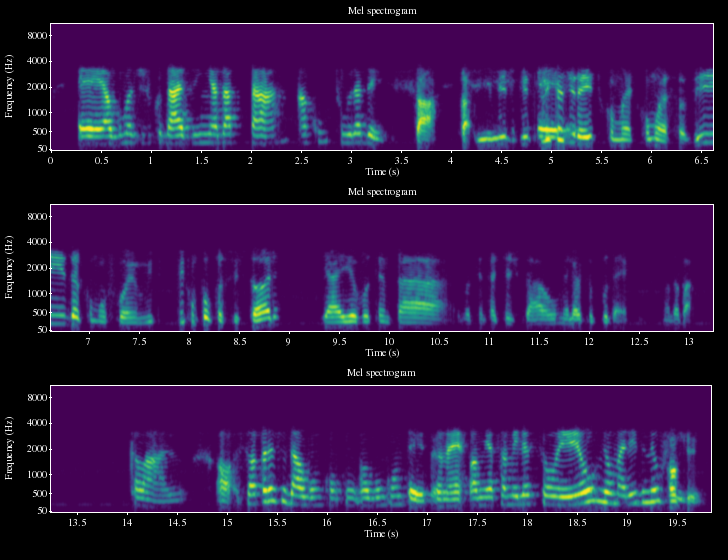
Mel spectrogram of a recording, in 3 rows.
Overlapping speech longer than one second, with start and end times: none

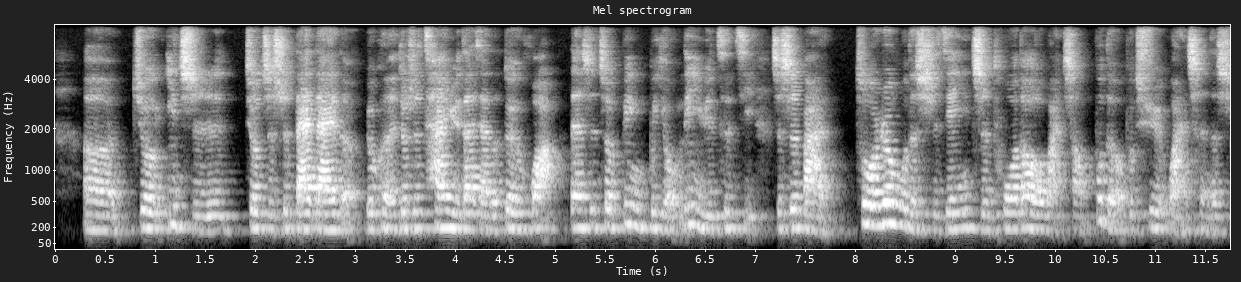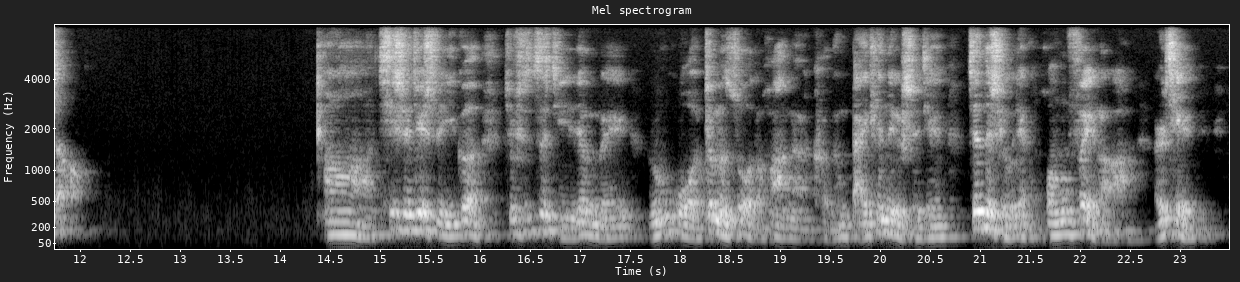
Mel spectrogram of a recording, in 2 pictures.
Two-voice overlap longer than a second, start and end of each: none

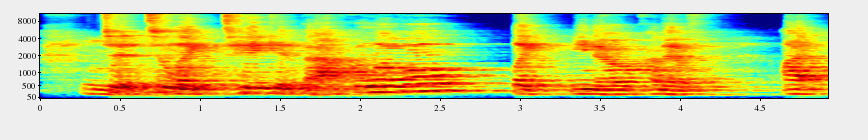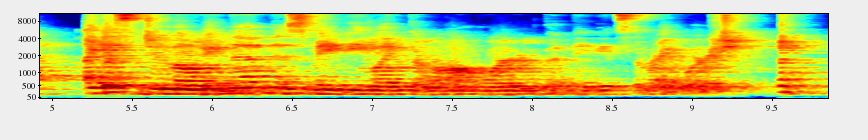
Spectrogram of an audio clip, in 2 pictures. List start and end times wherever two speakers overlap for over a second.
6.9-8.1

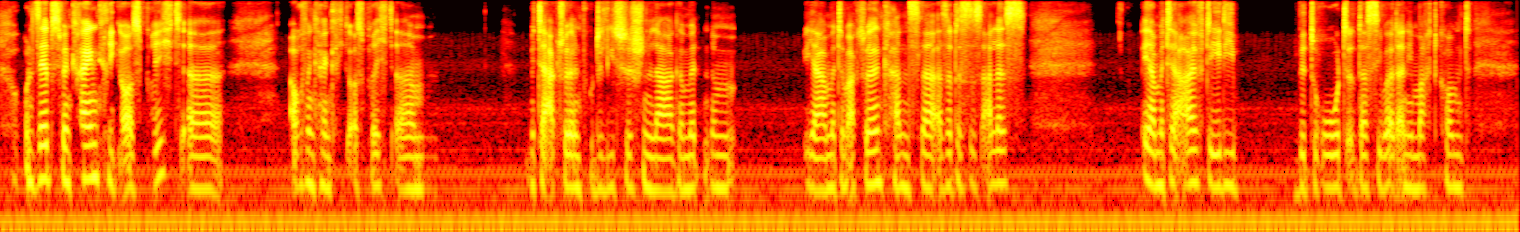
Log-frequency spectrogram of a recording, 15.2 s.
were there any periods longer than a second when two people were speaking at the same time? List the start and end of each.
none

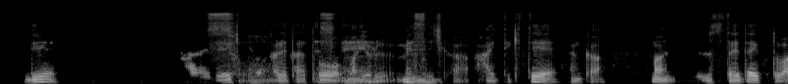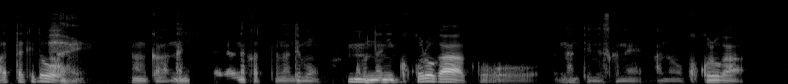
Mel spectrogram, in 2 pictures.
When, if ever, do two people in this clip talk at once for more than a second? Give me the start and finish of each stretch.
2.1-4.4

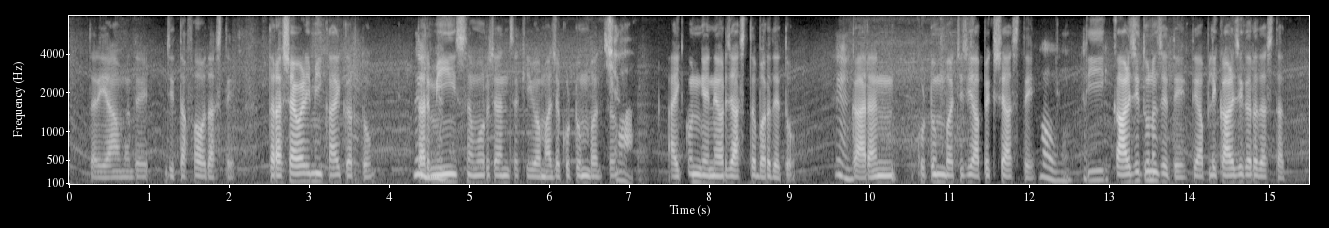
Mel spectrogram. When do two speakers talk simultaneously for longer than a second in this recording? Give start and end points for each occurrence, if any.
none

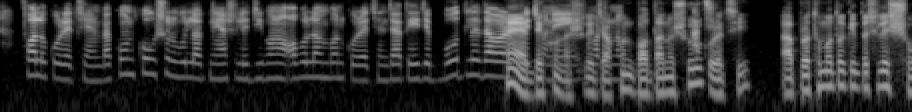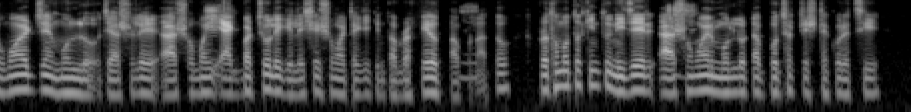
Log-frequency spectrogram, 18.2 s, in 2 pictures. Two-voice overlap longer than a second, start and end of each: 5.0-6.4

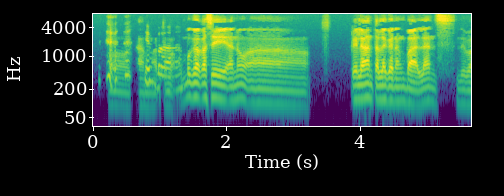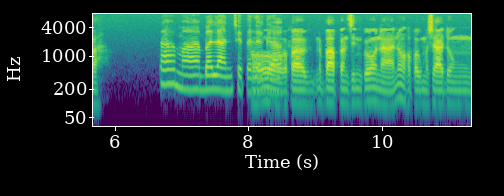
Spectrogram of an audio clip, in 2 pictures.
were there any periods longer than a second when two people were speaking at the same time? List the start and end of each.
none

